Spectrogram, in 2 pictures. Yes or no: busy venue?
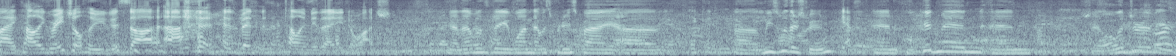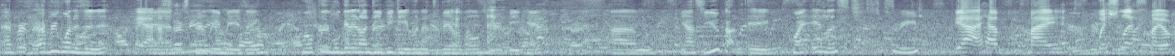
yes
